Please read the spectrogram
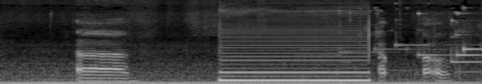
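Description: An alarm goes off: a short buzzy tone, then a loud, steady, low-pitched buzz lasting about a second and a half, followed by a few faint electronic beeps over a constant low hum.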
